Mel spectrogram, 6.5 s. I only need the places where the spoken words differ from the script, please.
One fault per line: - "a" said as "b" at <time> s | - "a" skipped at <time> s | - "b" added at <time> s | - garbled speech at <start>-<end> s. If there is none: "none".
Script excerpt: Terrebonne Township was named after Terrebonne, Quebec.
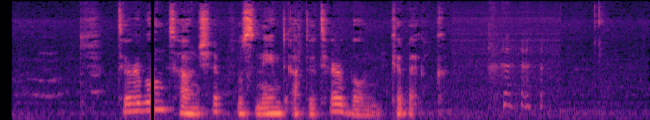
none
